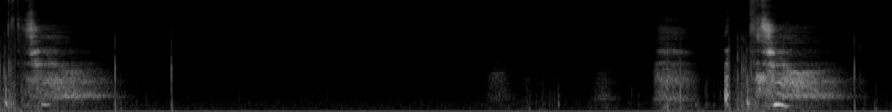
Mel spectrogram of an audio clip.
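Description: A loud burst near the start, then quiet, then an in-breath and a second forceful sneeze; two sneezes.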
